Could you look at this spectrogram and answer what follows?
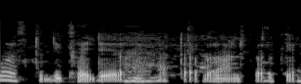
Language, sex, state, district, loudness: Hindi, male, Chhattisgarh, Balrampur, -24 LUFS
